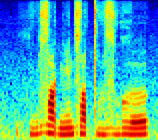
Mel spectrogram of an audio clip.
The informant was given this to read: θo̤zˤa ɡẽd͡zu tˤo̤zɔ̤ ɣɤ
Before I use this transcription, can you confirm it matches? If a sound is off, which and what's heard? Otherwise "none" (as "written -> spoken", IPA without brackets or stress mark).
none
